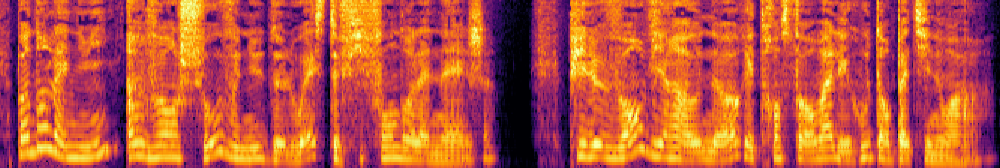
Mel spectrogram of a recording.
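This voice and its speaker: A woman reading a novel aloud in an expressive storytelling manner. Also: fairly low pitch, slightly rough, dry recording, studio quality. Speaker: audiobook narrator. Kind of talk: scripted narration.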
